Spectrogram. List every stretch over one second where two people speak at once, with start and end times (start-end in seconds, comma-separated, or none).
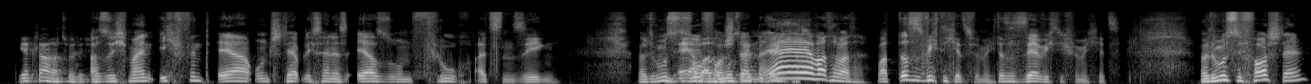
6.8-8.1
